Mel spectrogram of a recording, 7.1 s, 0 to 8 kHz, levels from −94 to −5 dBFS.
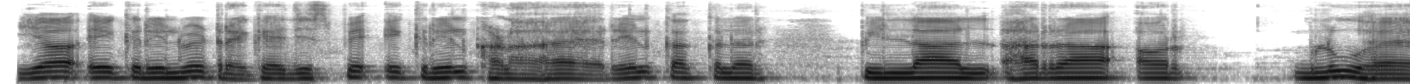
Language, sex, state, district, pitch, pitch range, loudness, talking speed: Hindi, male, Jharkhand, Palamu, 145 Hz, 135-150 Hz, -16 LUFS, 160 wpm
